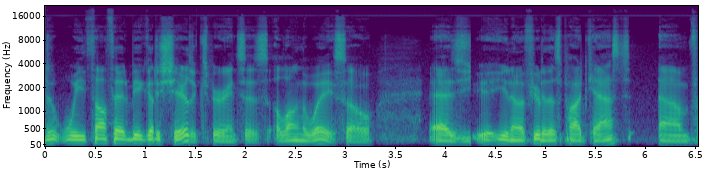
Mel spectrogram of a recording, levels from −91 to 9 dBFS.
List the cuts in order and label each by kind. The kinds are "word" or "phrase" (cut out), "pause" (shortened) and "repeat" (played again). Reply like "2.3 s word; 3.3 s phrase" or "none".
1.1 s word; 1.4 s word; 4.2 s word; 4.9 s word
